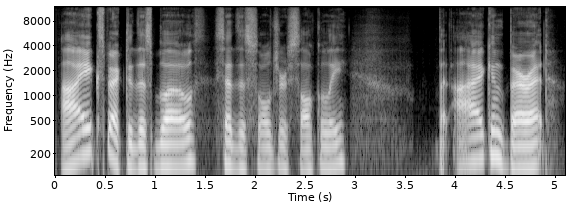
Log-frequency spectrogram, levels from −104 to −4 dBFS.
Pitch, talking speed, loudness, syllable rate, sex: 135 Hz, 155 wpm, -18 LUFS, 4.9 syllables/s, male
